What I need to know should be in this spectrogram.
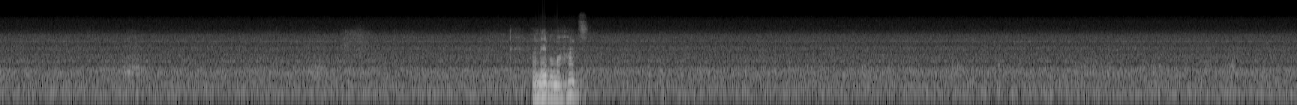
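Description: A pen scratches lightly across paper.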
